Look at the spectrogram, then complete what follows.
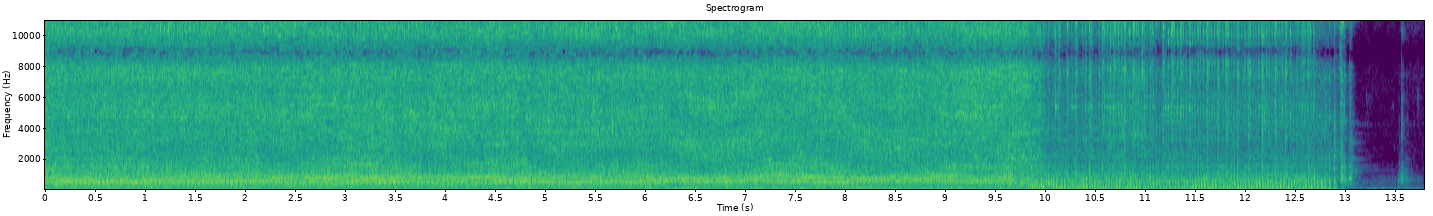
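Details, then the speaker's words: Scrapped Craftsman cultivator, small two-stroke with good compression, no air filter, started with choke and starting fluid, throttle held down: runs loud and steady at high revs with a buzzy exhaust note, then cuts off cleanly; engine healthy. "There she goes. Probably a little more choke. Let's hold the throttle down. This helps. She's got gas."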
